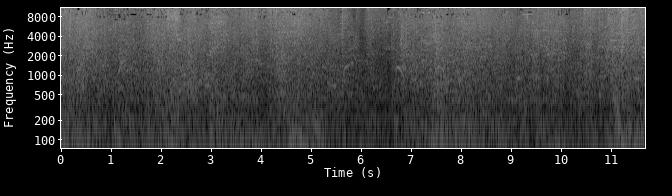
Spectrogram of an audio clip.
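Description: Fantasy battle sound effects blast and crackle rapidly.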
